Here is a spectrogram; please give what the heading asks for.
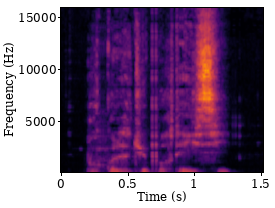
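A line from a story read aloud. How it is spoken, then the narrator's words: Old woman, embarrassed stammering. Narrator (French): La vieille femme, tout embarrassée, balbutie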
